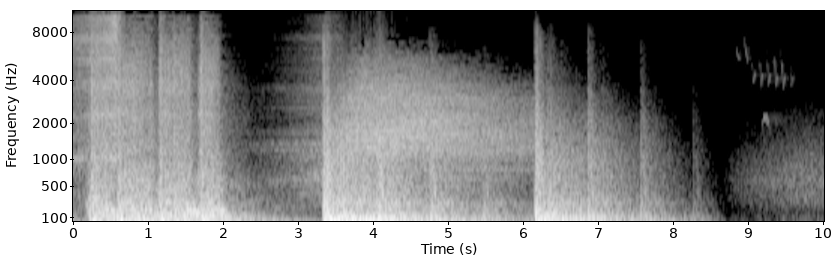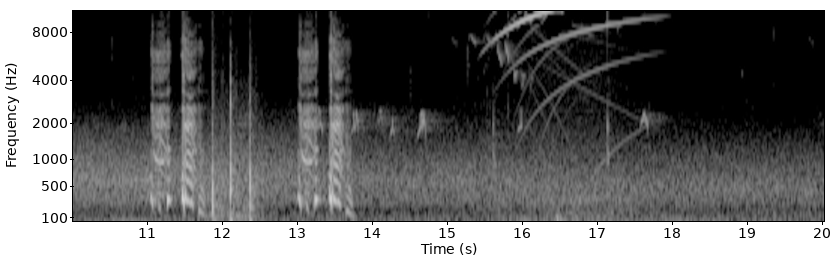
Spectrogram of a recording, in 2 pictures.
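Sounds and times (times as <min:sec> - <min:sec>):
faint outdoor background: 0:02.0 - 0:20.0
person coughing: 0:11.1 - 0:11.9, 0:13.0 - 0:13.8
electronic whistling sweep effect: 0:15.5 - 0:18.0.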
